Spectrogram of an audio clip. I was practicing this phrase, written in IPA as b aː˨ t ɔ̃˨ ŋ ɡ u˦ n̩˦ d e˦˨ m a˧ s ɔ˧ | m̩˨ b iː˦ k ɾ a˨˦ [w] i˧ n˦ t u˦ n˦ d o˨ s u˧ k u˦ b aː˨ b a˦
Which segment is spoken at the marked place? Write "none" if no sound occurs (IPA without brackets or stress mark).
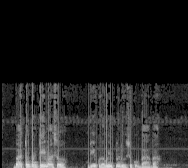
w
